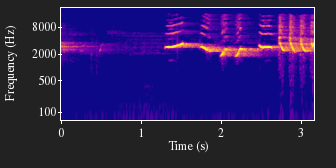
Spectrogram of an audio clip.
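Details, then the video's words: Greater green leafbird lure sound for tutoring caged birds: a faint sustained high tone at first, then from about 1.3 seconds loud, clear whistled notes that slide up and down, ending in a burst of rapid sharp chips. "terapi masteran ||suara pikat burung cucak ijo"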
